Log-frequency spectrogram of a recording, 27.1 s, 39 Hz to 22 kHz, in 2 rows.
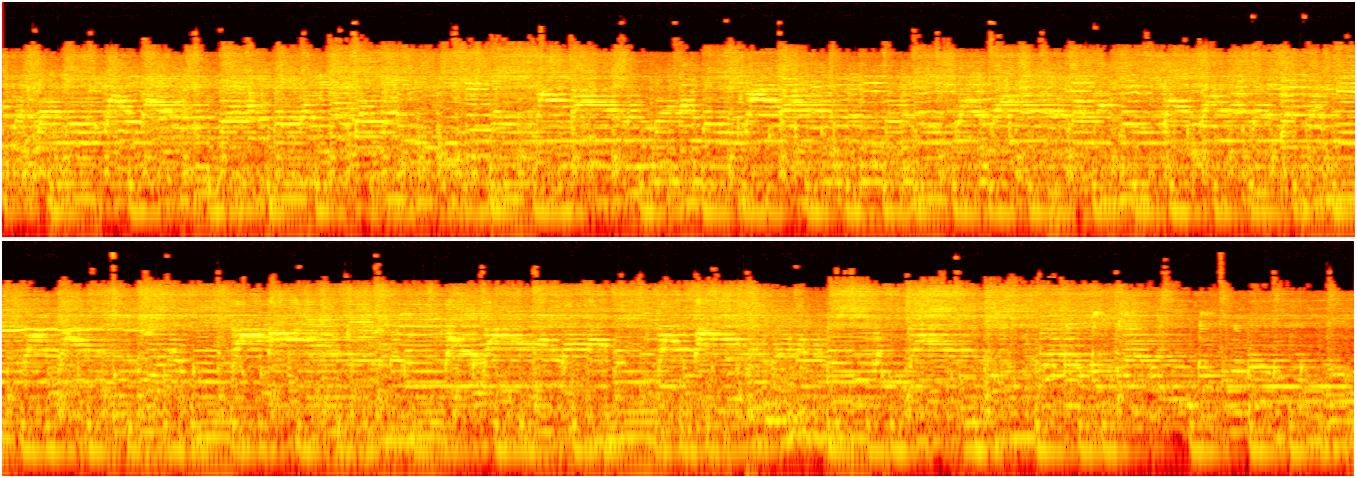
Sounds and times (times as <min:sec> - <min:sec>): Drum kit: 0:00.0 - 0:27.0
Guitar: 0:00.0 - 0:27.0
Jazz: 0:00.0 - 0:27.0.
